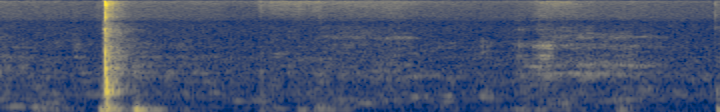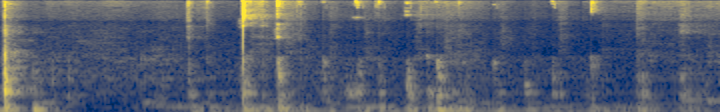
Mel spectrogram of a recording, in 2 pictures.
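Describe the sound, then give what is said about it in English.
Faint computer-keyboard typing. Two isolated key clicks are spaced well apart, followed by a quick, uneven run of many keystrokes. “I bet you if I type in Tom Hiddleston”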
